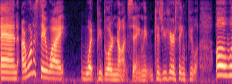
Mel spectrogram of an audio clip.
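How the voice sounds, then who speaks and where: With very wide pitch swings, a woman talks at a moderate pace against a quiet background, the sound dry with no echo. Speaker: podcast host. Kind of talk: comedic podcast commentary. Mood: animated, indignant comic riffing. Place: studio. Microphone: studio mic.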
